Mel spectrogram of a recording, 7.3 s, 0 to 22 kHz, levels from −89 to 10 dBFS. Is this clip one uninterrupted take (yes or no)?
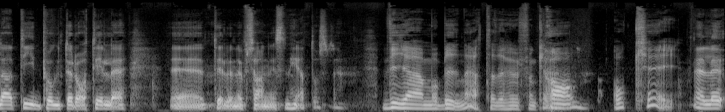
yes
